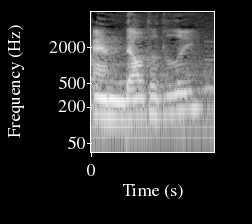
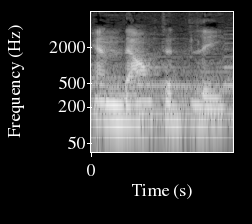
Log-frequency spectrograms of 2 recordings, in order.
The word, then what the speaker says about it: undoubtedly: certainly I am, or undoubtedly. By the way, undoubtedly we don't pronounce D, okay? We say undoubtedly, okay? Undoubtedly. We don't pronounce this sound, which is B.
